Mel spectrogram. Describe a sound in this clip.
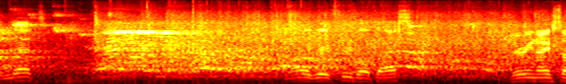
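A crowd cheers and claps in an echoing gym.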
